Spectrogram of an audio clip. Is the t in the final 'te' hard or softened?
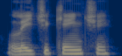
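softened. The final te has a softened t. This is the accent of another region. "adaptei o meu TE, no fim das palavras, ao sotaque de lá"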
